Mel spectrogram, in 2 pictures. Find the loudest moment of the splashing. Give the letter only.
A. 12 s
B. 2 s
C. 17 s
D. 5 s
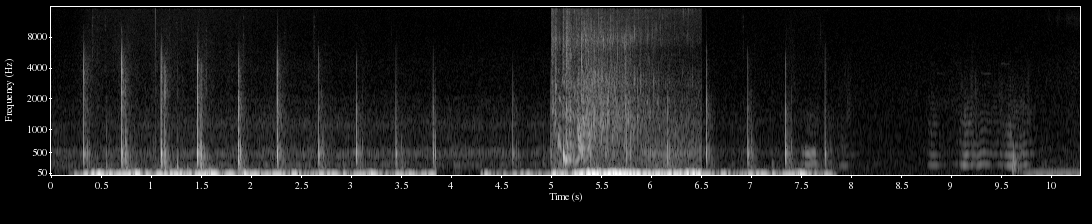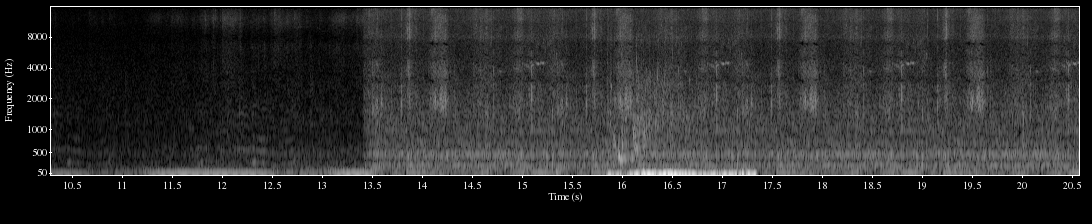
D.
